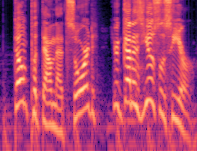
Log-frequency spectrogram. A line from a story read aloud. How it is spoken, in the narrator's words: hollered back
